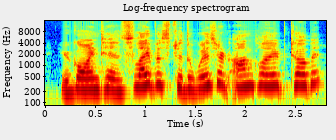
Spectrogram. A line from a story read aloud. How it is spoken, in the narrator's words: That shout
